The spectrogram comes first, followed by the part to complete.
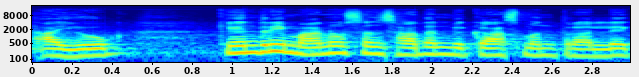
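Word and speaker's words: Mitterrand: जैसे एक शब्द है मिट्रेंड, MITRAND, अगर हम इसे शब्दों की वर्तनी के हिसाब से देखें तो मिट्रेंड लिखेंगे, जबकि फ्रांस के उच्चारण के दृष्टि से हम देखें फ्रांसीसी भाषा में इसका उच्चारण जो है मित्रां शब्द है।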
